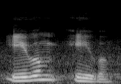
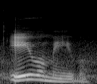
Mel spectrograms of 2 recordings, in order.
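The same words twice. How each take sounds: First: એવમ એવ as two separate slow words; sandhi split apart. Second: એવમ એવ run together as evameva; sandhi joined up. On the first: Teacher splitting the sandhi for students, એવમ એવ slowly in two words. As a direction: say એવમ, then એવ, with a clear break. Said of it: "ત્યાં સંધિ છૂટી પડતા એવમ plus એવ". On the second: Teacher reading the sandhi for students, એવમ એવ joined as one word. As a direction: link the m of એવમ straight into એવ. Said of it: "ત્યાં સંધિ છૂટી પડતા". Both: Shown as a demonstration.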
